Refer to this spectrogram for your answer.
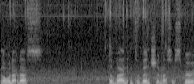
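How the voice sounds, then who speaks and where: A man with a very deep, low, dark and mellow voice and vocal fry speaks at a moderate pace with fairly even intonation. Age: 20s. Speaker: motivational speaker. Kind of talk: motivational talk. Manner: casual, conversational.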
